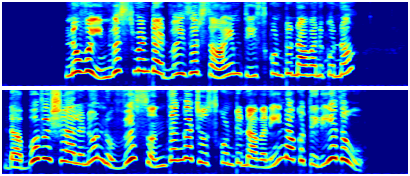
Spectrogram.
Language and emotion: Telugu, surprised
